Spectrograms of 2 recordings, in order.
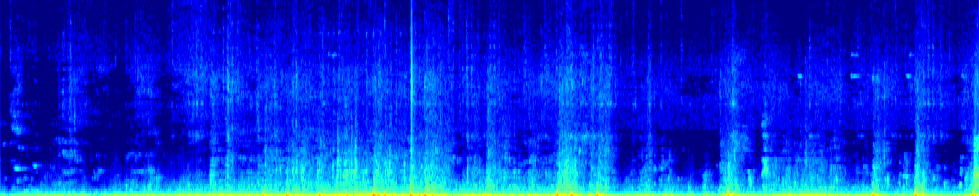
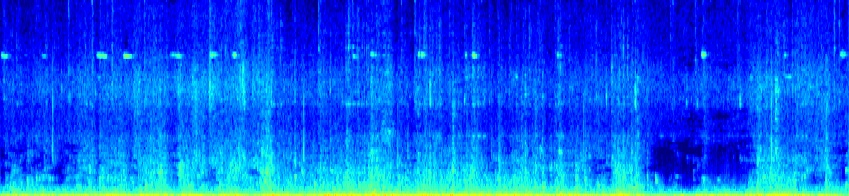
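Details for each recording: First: Rear of a Daihatsu Xenia driven over a rough, potholed road: dull irregular "gluduk" clunks from the rear over road rumble, caused by worn rear stabilizer rod rubber bushings. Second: Daihatsu Xenia rear suspension after repair of clunking over rocky, potholed roads; the lateral stabilizer rubber from axle to body is noted as the usual trouble spot. Now quiet: steady road rumble, no knocking or thudding from the rear.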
